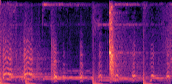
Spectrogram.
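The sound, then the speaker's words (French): Honking, clucking fowl calls from chickens come in a few sharp harmonic bursts over deep, thumping low beats, with no talk. “Et nos poules font glou glou glou.”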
